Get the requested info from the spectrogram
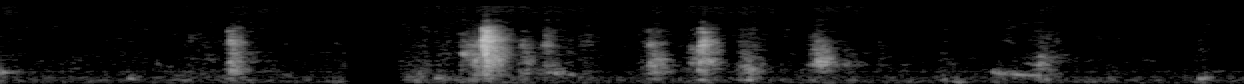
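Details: Four-week-old Cavalier King Charles Spaniel puppies from Daisy's litter in their puppy pen: a quick run of about nine short, high whining yelps over six seconds, some rising then falling, in a quiet indoor room.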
